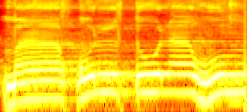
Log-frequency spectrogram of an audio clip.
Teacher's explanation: Ma qultu lahum mim sukun bertemu hamzah idhar safawi. Mim sukun dibaca jelas tanpa mendengung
